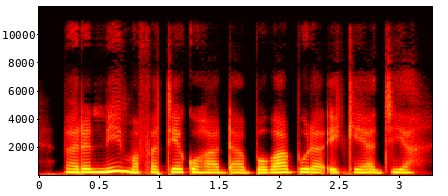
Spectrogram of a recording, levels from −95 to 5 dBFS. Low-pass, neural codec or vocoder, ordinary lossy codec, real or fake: 10.8 kHz; codec, 24 kHz, 0.9 kbps, WavTokenizer, large speech release; MP3, 96 kbps; fake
